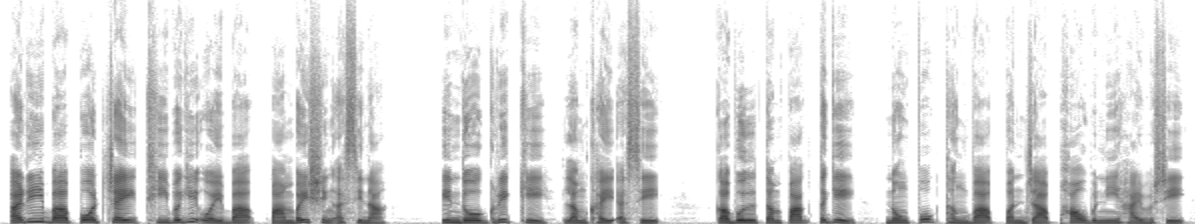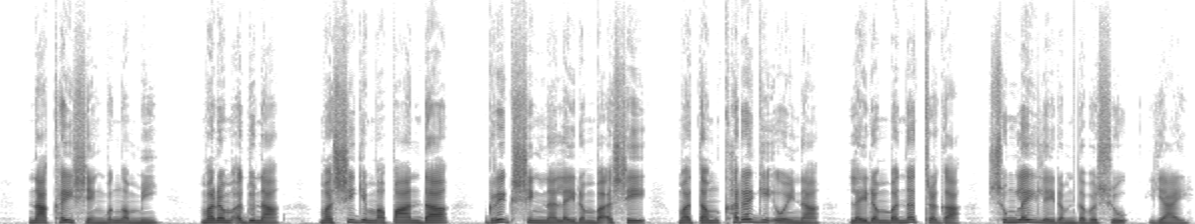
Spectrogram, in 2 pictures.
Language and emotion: Manipuri, neutral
